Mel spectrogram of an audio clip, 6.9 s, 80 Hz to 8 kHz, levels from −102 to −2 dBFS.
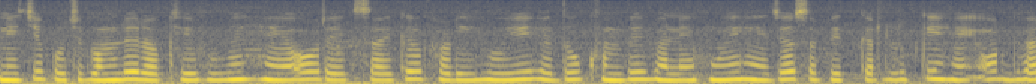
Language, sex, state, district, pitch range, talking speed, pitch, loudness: Hindi, female, Punjab, Kapurthala, 235-265 Hz, 210 wpm, 250 Hz, -14 LUFS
